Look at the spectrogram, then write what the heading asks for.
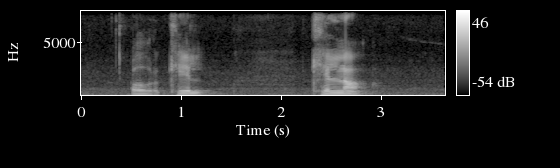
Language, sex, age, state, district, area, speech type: Hindi, male, 45-60, Bihar, Begusarai, urban, spontaneous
